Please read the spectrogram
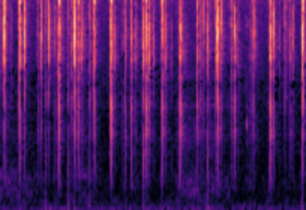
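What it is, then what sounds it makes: Glass perfume bottle tapped and scratched with fingernails. Long red nails tap and scratch a small, solid-looking red glass perfume bottle shaped like an apple, with a silver metal cap, held in the fingertips. The result is a quiet, rapid run of crisp, bright clicks with almost no ring, mixed with light scratchy scraping across the glass.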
